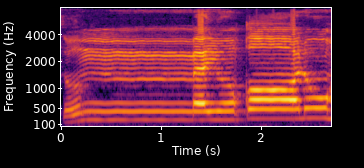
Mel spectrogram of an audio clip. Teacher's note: تا کو میم کے ساتھ ملا کر میم پر غنہ کریں گے، قوف کو موٹا پڑھیں گے، قوف موٹے حروف میں سے ہے۔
